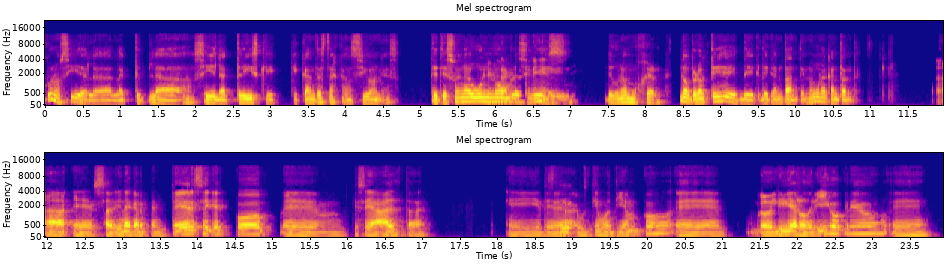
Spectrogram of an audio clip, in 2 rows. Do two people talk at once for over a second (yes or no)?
yes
